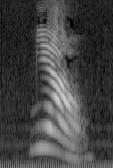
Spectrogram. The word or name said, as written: miao4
